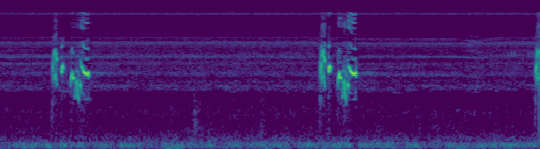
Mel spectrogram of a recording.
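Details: Lure song of a wild sooty-headed bulbul meant to bring wild bulbuls close: two separated phrases of three or four rapid whistled notes, with a third just starting at the end.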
